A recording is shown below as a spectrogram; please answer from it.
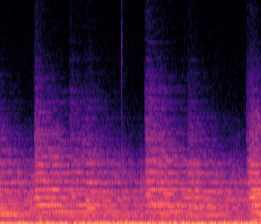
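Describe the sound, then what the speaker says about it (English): Loud church bells in the video game Mon Bazou clang repeatedly in a steady, ringing overlapping peal, close and dominant with no talking. "Those bells were freaking loud."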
